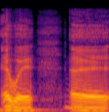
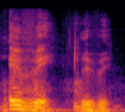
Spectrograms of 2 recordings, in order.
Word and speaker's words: Ewe: So we pronounce it like we're pronouncing an English word or even any of our other local languages. But because we don't have knowledge about Ewe, we don't know that that's V in the middle.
